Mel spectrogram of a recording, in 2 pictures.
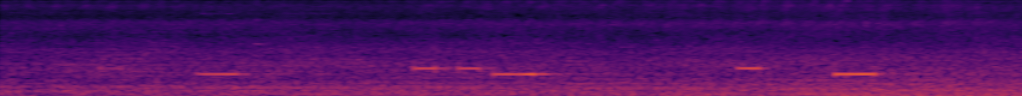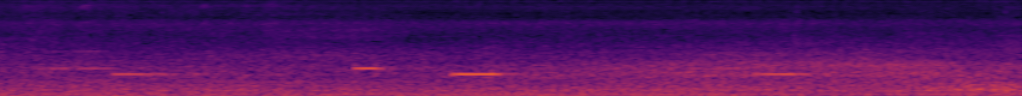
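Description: Short electronic beeps at two pitches, often a higher note followed by a lower one, repeating every second or two over steady background noise.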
